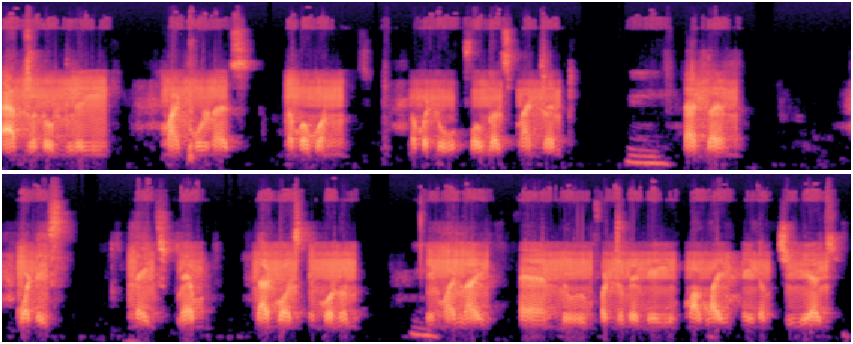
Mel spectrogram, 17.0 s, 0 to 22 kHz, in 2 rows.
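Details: Male survivor of stage 4 vocal cord (throat) cancer since 1997, natural voice lost after surgery, about 10,000 days since; speaks using an electrolarynx device; electrolarynx speech.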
